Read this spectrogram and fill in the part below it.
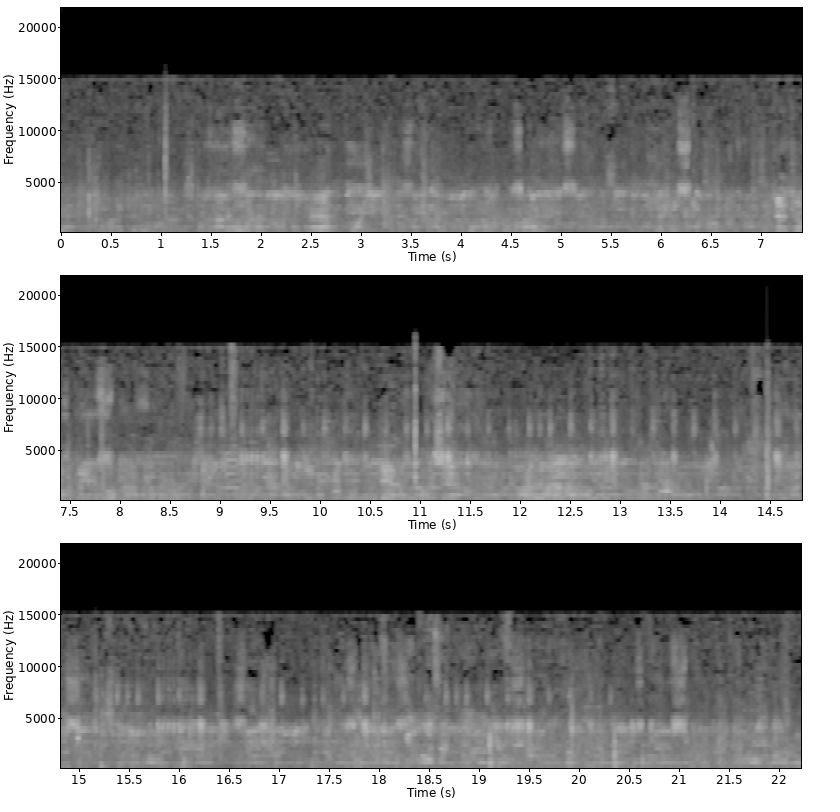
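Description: Rugby players shout to each other outdoors across an open field.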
